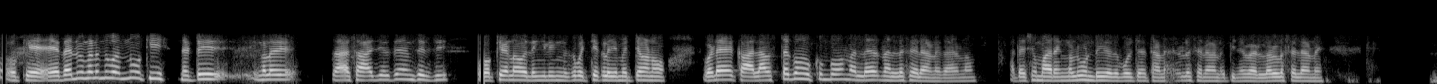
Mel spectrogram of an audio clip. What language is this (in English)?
Malayalam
